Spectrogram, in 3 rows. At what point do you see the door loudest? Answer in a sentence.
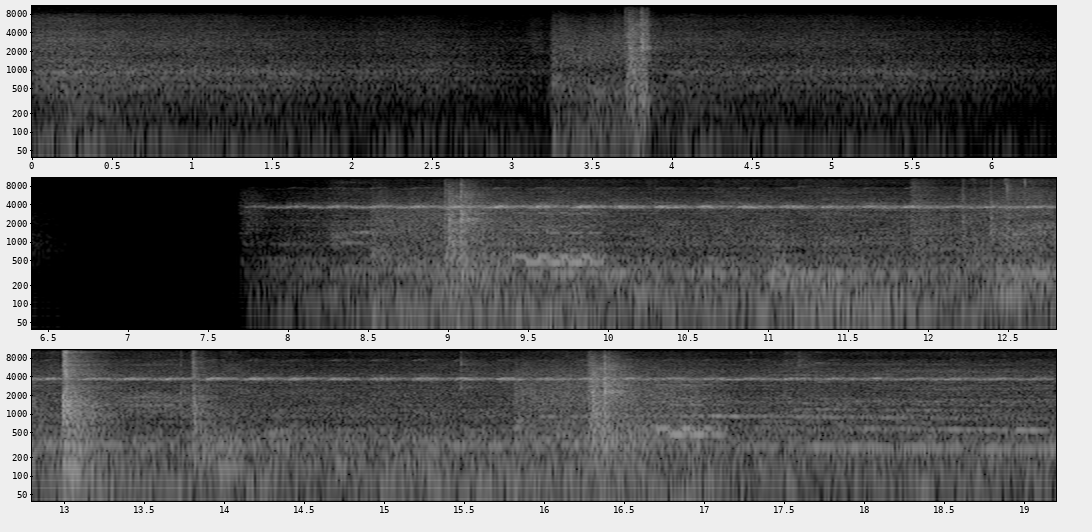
The loudest moment of the door is at 13 seconds.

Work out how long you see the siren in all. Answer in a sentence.
You can't hear the siren here.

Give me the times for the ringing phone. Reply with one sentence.
The ringing phone can be heard from 3.2 to 3.9 s, from 8.5 to 10.0 s and from 15.8 to 17.2 s.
